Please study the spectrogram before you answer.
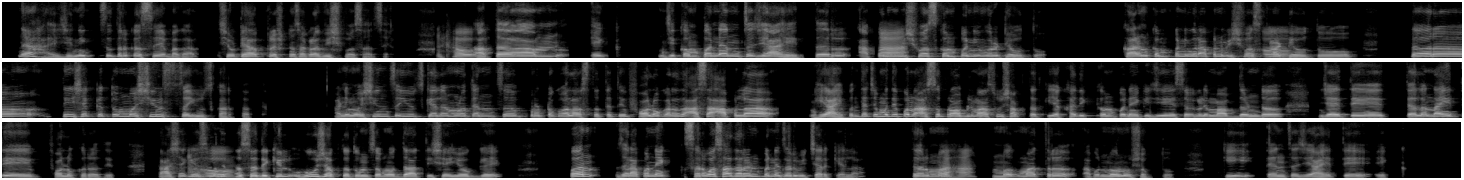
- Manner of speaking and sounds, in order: in English: "हायजीनिकचं"; other background noise; chuckle; tapping; other noise; in English: "प्रोटोकॉल"
- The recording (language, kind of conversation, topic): Marathi, podcast, स्थानिक बाजारातून खरेदी करणे तुम्हाला अधिक चांगले का वाटते?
